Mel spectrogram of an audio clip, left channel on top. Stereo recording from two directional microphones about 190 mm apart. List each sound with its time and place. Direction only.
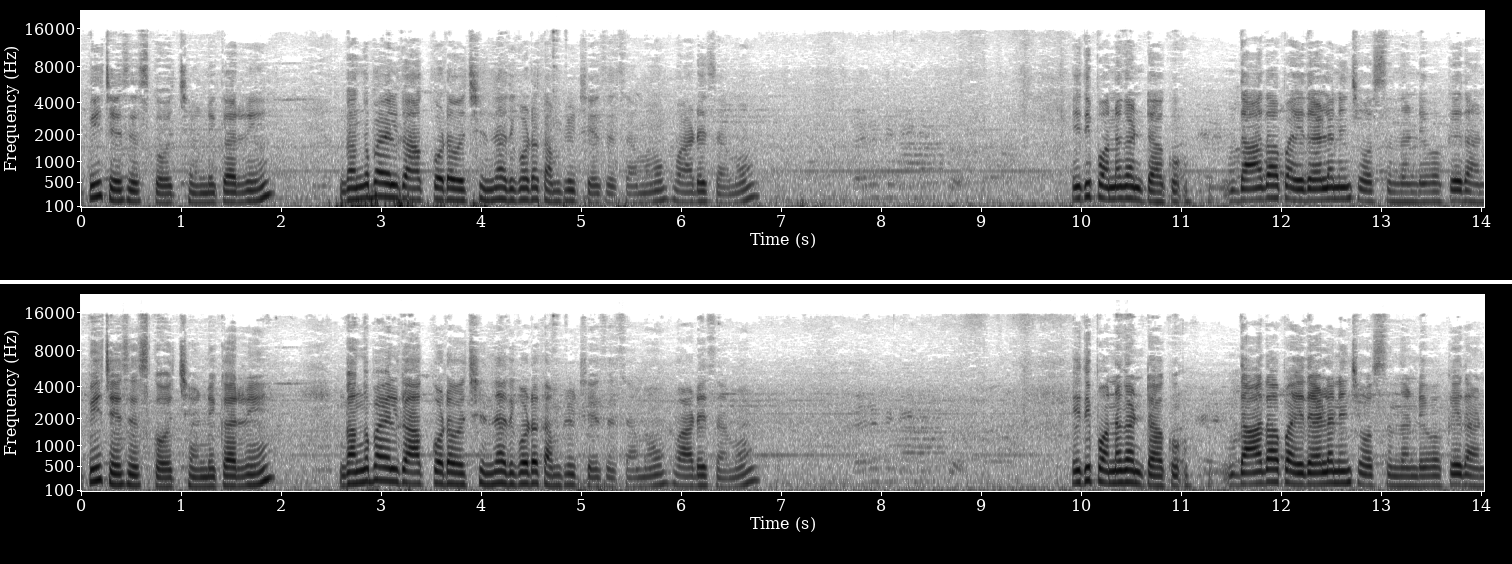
0.1 s a woman's voice: 25° right (ahead or behind); by 6.2 s 45° right (ahead or behind)
9.9 s a woman's voice: 15° right (ahead or behind)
